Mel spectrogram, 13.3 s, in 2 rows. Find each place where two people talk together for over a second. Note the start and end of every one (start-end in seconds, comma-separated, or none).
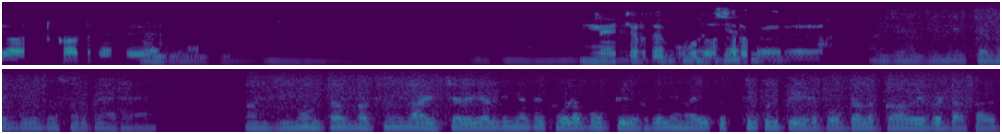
4.0-5.4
